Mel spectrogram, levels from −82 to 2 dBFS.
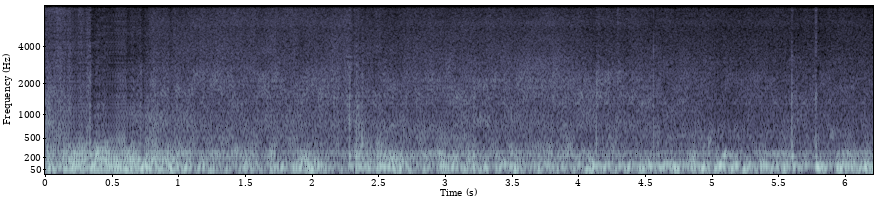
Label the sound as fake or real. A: fake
